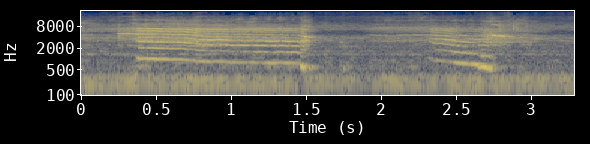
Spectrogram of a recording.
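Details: Toby the Labrador Retriever, sad after his walk was cancelled for rain, gives two long whines about two seconds apart. Each slides steeply downward and ends in a short squeak. A constant low electrical hum runs underneath.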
